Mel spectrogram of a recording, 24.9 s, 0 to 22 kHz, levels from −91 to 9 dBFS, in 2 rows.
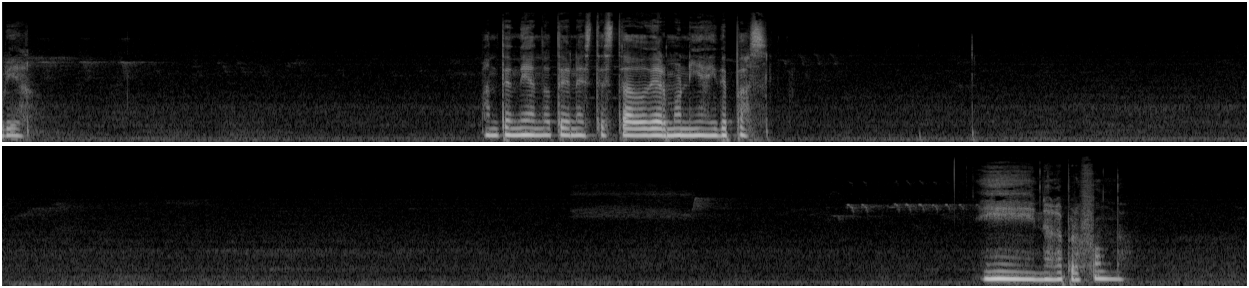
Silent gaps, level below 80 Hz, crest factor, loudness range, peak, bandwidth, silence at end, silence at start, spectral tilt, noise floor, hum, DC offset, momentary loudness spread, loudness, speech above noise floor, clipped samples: none; -62 dBFS; 20 dB; 12 LU; -10 dBFS; 13 kHz; 1.25 s; 0 s; -6.5 dB/octave; -63 dBFS; none; under 0.1%; 15 LU; -25 LUFS; 39 dB; under 0.1%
